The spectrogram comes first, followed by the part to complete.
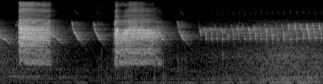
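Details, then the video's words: Greater green leafbird, 'gereja tarung' fighting song used to provoke competition birds: two loud harsh rasping bursts separated by quick downslurred whistles, then a faint thin buzzing trill. "PANCINGAN cucak ijo suara gereja tarung"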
